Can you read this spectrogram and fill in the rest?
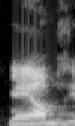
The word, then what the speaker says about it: Shams Charania: The ESPN guy, Shams Charania. Did I say his name right? I want to make sure I don't. Is that? – Shams, yeah.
